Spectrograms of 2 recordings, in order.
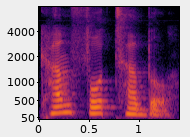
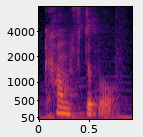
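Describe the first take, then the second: First: It is said with four full syllables. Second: It is squished into three syllables. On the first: The speaker calls it wrong. "The most common mistake" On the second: The speaker calls it right. "We crush it down to three. Say"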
